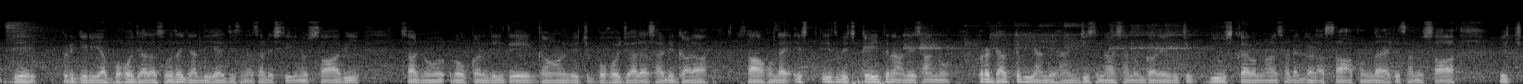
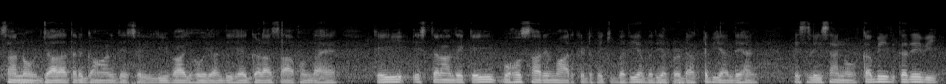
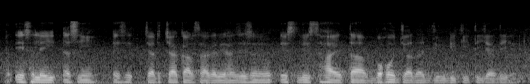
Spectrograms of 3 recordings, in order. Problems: background sounds at intervals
